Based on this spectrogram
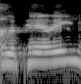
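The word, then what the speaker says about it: riparian: the waterfront property right um how do I pronounce it the r what is it reparan buffer reparan buffer yes so reparan buffer is an area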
